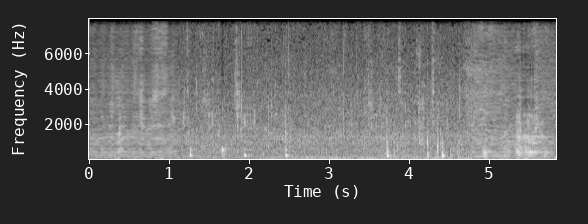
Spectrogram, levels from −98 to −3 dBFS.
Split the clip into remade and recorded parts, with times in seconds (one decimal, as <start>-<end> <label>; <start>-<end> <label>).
0.0-1.1 remade; 1.1-4.8 recorded; 4.8-5.8 remade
